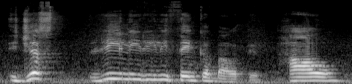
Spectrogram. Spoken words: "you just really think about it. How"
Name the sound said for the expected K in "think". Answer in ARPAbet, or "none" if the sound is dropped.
K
